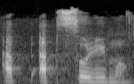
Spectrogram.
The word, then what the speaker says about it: absolument: Il y a une règle qui dit que tous les mots commençant par ABS, n'est-ce pas, se prononcent abs. Abs. Absolument.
